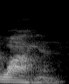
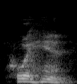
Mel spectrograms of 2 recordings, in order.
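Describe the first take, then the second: First: The name begins with a W sound, no H. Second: The name begins with a clear H sound. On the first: The speaker calls it wrong. "not Wahin" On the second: The speaker calls it right. "it starts with an H"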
